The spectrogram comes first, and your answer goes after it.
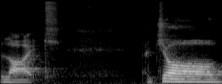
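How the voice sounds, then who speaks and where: The speaker talks with a British accent and fairly even intonation. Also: man. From United Kingdom. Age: 20s. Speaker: financial advisor, channel host. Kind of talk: talking-head introduction video.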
